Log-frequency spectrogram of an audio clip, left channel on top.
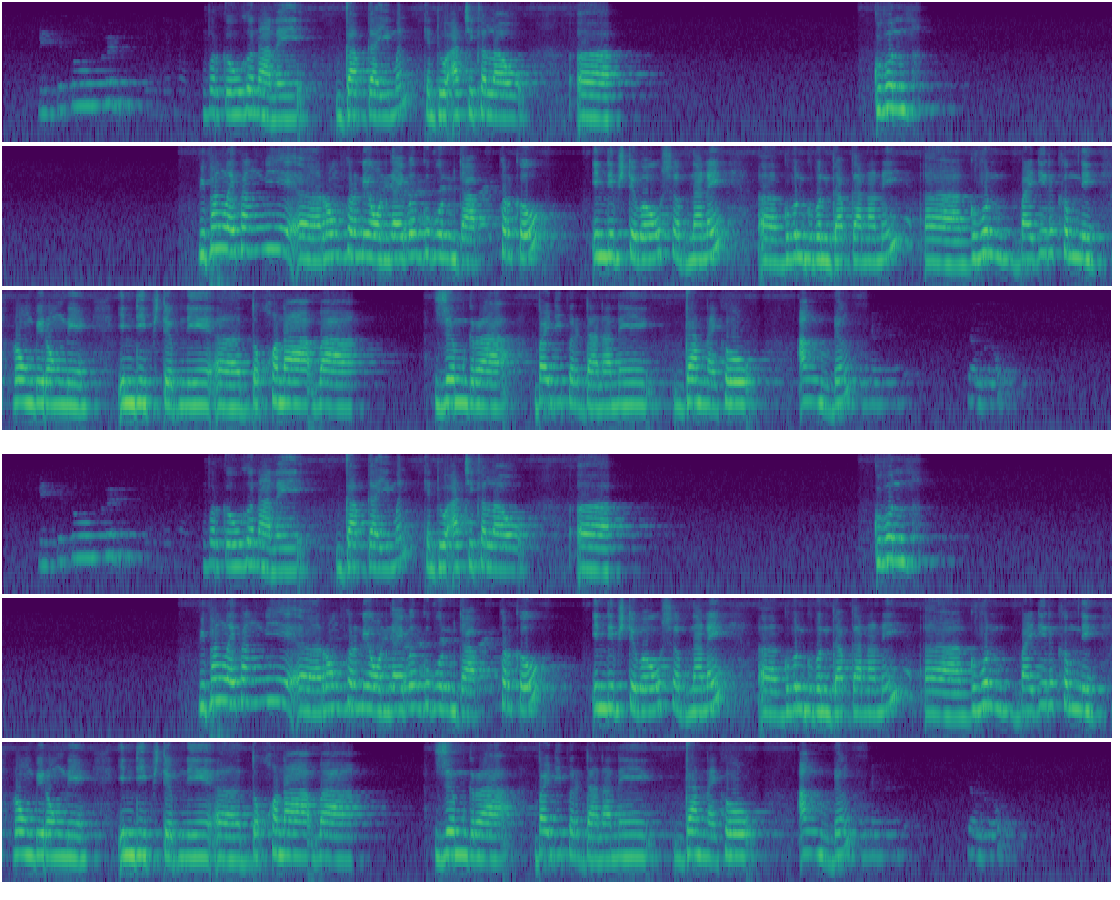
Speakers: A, on the right; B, on the left.
A: बिसोरखौ खोन
B: खौ होनानै गाब गायोमोन खिन्थु आथिखालाव ओ गुबुन बिफां लाइफांनि ओ
A: गुबुन
B: रंफोरनि
A: हाथाय
B: अनगायैबो
A: बाजारनिफ्राय
B: गुबुन
A: मोननाय
B: गाबफोरखौ
A: औ
B: इन्दि फिथोबाव सोबनानै ओ गुबुन गुबुन गाब गानानै ओ गुबुन बायदि रोखोमनि रं बिरंनि इन्दि फिथोबनि ओ दख'ना बा जोमग्रा बायदिफोर दानानै गाननायखौ आं नुदों
A: नंगौ नोंथां नंगौ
